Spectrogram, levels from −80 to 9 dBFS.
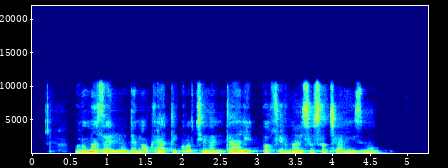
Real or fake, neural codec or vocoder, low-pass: fake; codec, 44.1 kHz, 3.4 kbps, Pupu-Codec; 10.8 kHz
